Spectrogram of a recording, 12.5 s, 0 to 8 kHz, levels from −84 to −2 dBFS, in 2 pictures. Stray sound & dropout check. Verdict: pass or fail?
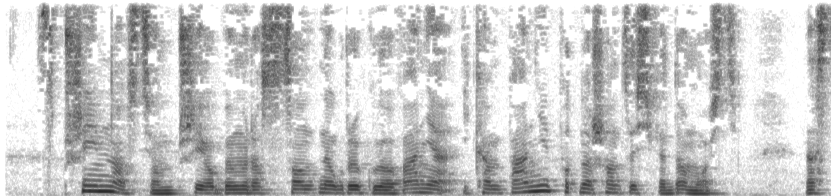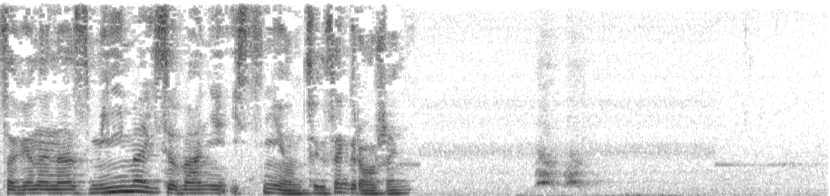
fail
